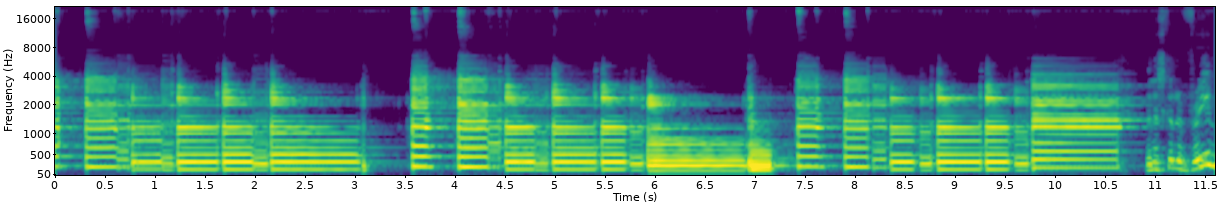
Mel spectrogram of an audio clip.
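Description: An electric guitar with an effects unit and distortion plays the Old Bones Blues part B: a rhythmic blues riff of plucked notes and chords, with a sustained passage and a short slide near the end, loud and alone.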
